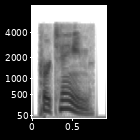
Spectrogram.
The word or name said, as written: pertain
